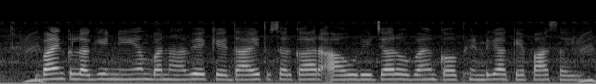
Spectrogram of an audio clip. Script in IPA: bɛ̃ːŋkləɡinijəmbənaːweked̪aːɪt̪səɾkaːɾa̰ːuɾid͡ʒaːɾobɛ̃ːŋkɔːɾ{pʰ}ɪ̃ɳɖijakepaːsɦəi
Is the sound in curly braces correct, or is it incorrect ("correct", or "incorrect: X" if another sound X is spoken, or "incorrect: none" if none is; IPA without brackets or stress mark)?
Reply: correct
